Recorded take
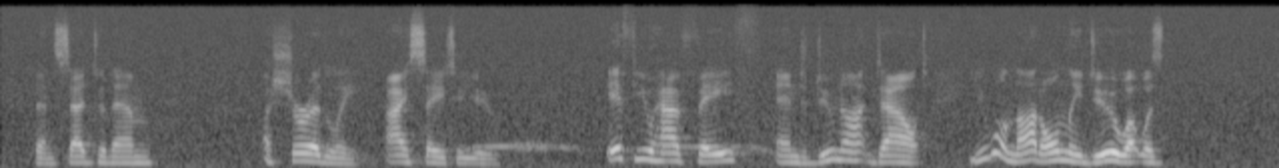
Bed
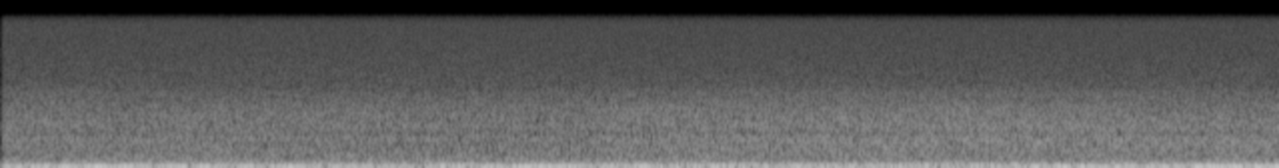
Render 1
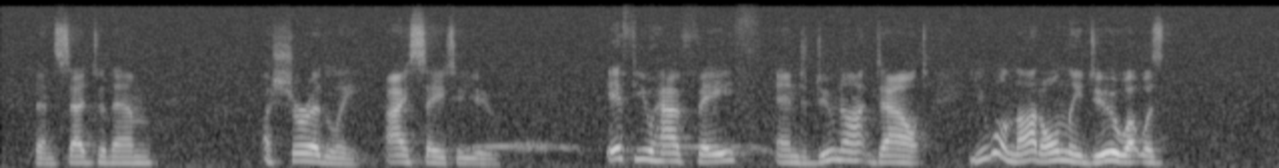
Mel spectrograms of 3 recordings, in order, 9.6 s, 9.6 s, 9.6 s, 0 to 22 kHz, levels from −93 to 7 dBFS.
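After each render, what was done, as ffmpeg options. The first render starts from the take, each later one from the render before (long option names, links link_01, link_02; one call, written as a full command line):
ffmpeg -i in.wav -af "afftdn=noise_reduction=9:noise_floor=-37" out.wav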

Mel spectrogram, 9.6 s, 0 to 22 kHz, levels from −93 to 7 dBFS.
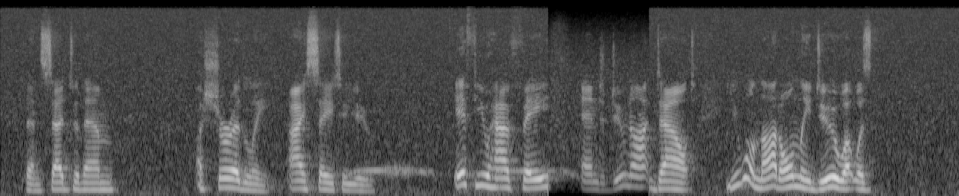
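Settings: ffmpeg -i in.wav -filter_complex "[0:a]asettb=1/sr,asplit=3[link_01][link_02][link_03];[link_01]atrim=end=5.474[link_04];[link_02]atrim=start=5.47:end=6.49,asetpts=PTS-STARTPTS,afade=type=in:duration=0.004:curve=qsin,afade=type=out:start_time=1.016:duration=0.004:curve=qsin,highpass=520,lowpass=6200[link_05];[link_03]atrim=start=6.486[link_06];[link_04][link_05]acrossfade=duration=0.004:curve1=hsin:curve2=qsin[link_07];[link_07][link_06]acrossfade=duration=0.004:curve1=qsin:curve2=hsin" out.wav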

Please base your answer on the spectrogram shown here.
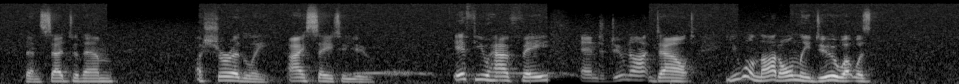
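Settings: ffmpeg -i in.wav -filter_complex "[0:a]asettb=1/sr,asplit=3[link_01][link_02][link_03];[link_01]atrim=end=1.074[link_04];[link_02]atrim=start=1.07:end=1.99,asetpts=PTS-STARTPTS,afade=type=in:duration=0.004:curve=qsin,afade=type=out:start_time=0.916:duration=0.004:curve=qsin,lowpass=5500[link_05];[link_03]atrim=start=1.986[link_06];[link_04][link_05]acrossfade=duration=0.004:curve1=hsin:curve2=qsin[link_07];[link_07][link_06]acrossfade=duration=0.004:curve1=qsin:curve2=hsin,asettb=1/sr,asplit=3[link_08][link_09][link_10];[link_08]atrim=end=5.304[link_11];[link_09]atrim=start=5.3:end=6.71,asetpts=PTS-STARTPTS,afade=type=in:duration=0.004:curve=qsin,afade=type=out:start_time=1.406:duration=0.004:curve=qsin,highpass=150[link_12];[link_10]atrim=start=6.706[link_13];[link_11][link_12]acrossfade=duration=0.004:curve1=hsin:curve2=qsin[link_14];[link_14][link_13]acrossfade=duration=0.004:curve1=qsin:curve2=hsin,asettb=1/sr,asplit=3[link_15][link_16][link_17];[link_15]atrim=end=7.384[link_18];[link_16]atrim=start=7.38:end=7.9,asetpts=PTS-STARTPTS,afade=type=in:duration=0.004:curve=qsin,afade=type=out:start_time=0.516:duration=0.004:curve=qsin,acrossover=split=7300[link_19][link_20];[link_20]acompressor=threshold=-54dB:ratio=4:attack=1:release=60[link_21];[link_19][link_21]amix=inputs=2:normalize=0[link_22];[link_17]atrim=start=7.896[link_23];[link_18][link_22]acrossfade=duration=0.004:curve1=hsin:curve2=qsin[link_24];[link_24][link_23]acrossfade=duration=0.004:curve1=qsin:curve2=hsin" out.wav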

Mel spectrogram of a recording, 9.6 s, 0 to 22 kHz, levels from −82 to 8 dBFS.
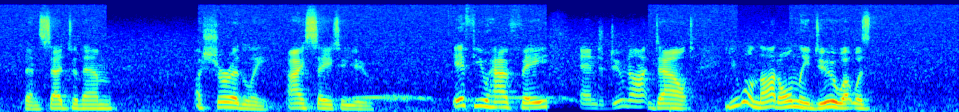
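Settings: ffmpeg -i in.wav -af "equalizer=frequency=720:width_type=o:width=1:gain=-5.5" out.wav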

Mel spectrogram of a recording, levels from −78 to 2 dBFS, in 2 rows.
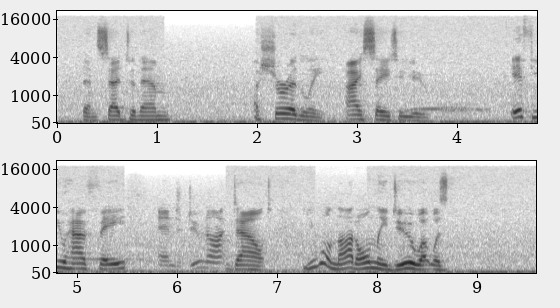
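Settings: ffmpeg -i in.wav -i bed.wav -filter_complex "[1:a]volume=-11dB[link_01];[0:a][link_01]amix=inputs=2:normalize=0" out.wav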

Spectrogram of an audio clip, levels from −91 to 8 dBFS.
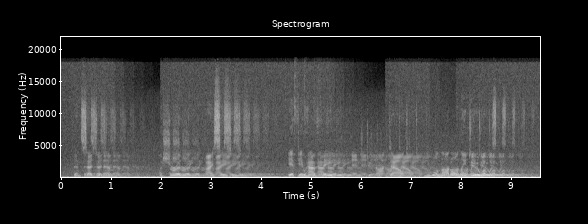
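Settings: ffmpeg -i in.wav -af "aecho=1:1:193|386|579|772|965|1158|1351:0.562|0.309|0.17|0.0936|0.0515|0.0283|0.0156" out.wav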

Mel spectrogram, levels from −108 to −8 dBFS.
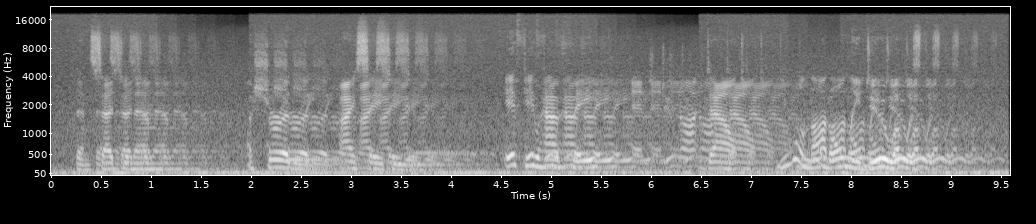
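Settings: ffmpeg -i in.wav -af "volume=-1.5dB" out.wav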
